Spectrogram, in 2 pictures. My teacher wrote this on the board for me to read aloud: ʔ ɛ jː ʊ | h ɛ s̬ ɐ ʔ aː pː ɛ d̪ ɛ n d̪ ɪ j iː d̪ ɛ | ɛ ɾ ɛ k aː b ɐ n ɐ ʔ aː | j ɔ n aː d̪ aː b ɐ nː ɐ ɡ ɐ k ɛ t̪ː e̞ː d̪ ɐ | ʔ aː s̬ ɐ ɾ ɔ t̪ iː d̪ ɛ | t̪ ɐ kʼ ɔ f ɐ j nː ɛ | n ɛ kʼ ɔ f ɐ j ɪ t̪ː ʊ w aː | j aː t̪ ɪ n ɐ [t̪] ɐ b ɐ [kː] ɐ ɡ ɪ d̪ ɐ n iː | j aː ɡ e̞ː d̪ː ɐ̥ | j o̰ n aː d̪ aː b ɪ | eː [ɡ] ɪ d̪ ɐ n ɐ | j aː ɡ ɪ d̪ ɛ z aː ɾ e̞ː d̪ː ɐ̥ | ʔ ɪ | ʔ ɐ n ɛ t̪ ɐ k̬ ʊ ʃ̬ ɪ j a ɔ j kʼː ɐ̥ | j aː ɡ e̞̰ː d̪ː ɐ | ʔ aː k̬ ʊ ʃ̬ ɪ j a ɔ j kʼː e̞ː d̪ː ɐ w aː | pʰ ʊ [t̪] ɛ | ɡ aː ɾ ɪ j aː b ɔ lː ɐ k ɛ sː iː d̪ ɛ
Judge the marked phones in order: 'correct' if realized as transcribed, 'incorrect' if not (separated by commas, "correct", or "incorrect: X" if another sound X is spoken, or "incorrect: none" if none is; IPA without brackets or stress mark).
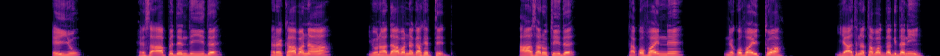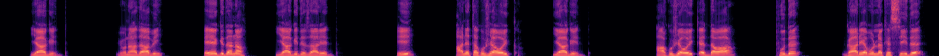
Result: correct, incorrect: ɡː, correct, incorrect: d̪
